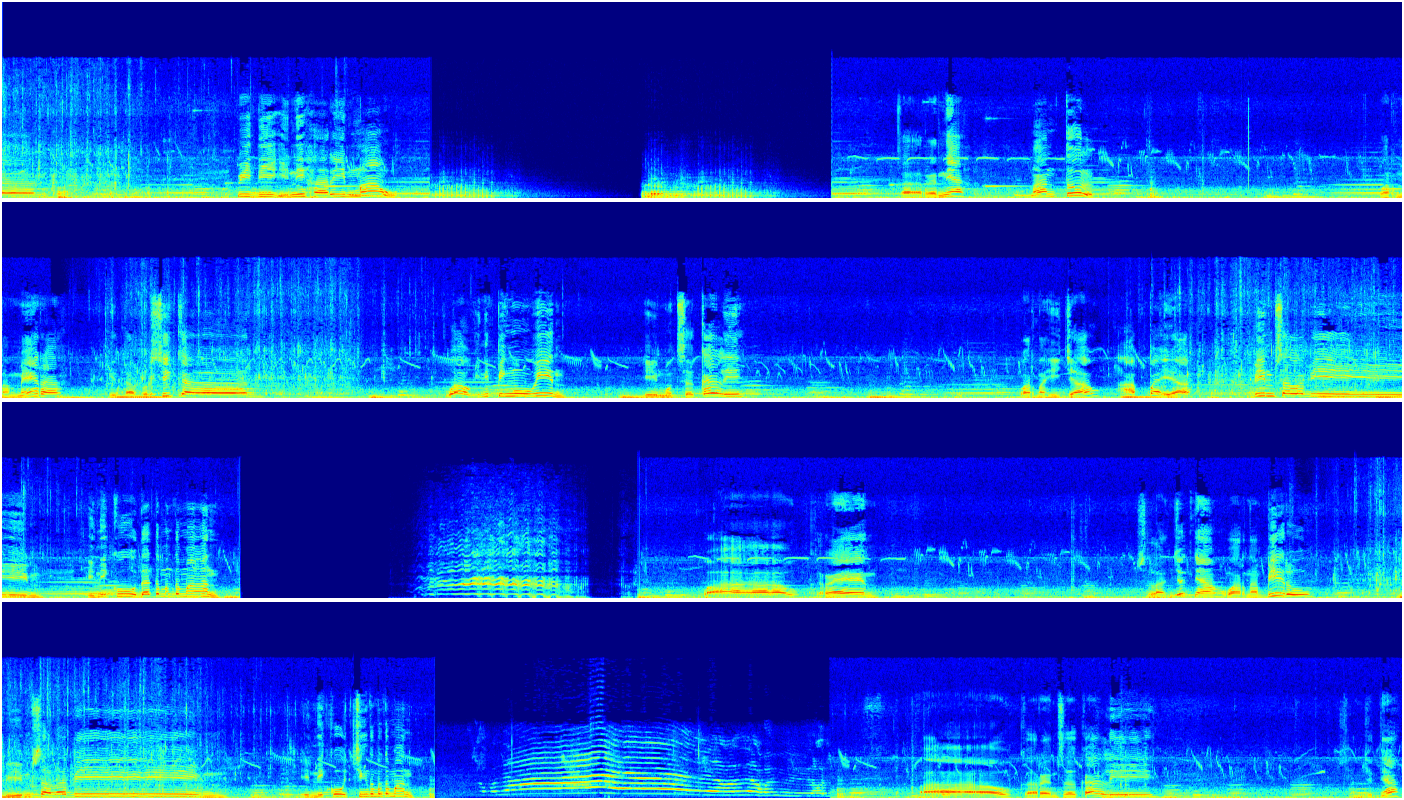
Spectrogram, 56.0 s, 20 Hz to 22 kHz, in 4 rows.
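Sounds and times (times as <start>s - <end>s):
tiger roaring: 4.3s - 5.3s, 6.4s - 7.9s
horse whinnying: 32.1s - 34.4s.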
